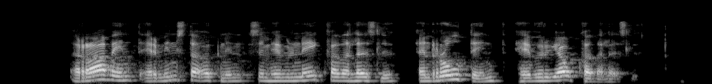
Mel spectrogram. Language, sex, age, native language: Icelandic, male, 30-39, Icelandic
